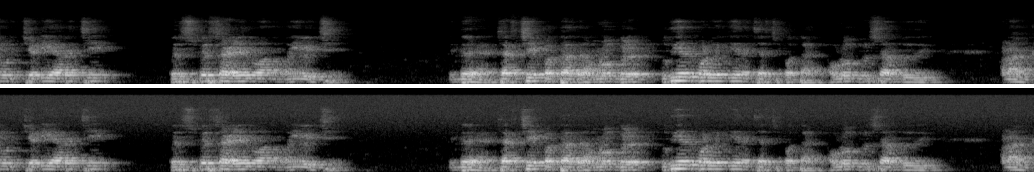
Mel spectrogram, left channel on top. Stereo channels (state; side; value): noise; right; hiss, 22 dB below the sound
